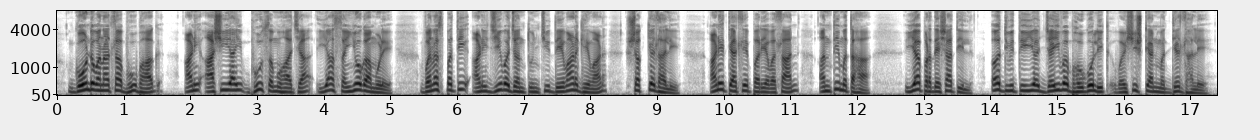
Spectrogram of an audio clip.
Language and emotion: Marathi, neutral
